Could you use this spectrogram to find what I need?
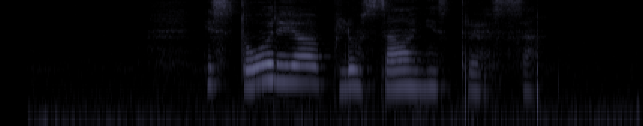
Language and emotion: Russian, neutral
